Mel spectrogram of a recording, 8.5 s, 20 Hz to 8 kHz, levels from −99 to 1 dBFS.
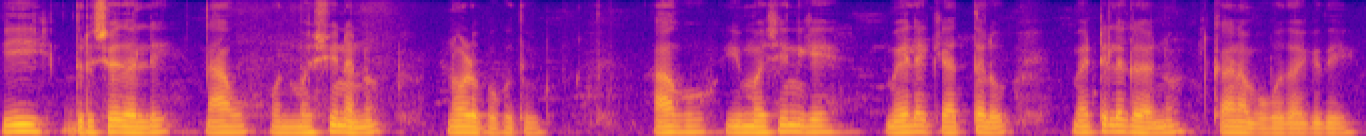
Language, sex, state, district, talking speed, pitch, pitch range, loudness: Kannada, male, Karnataka, Koppal, 100 wpm, 125 Hz, 120-130 Hz, -19 LUFS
